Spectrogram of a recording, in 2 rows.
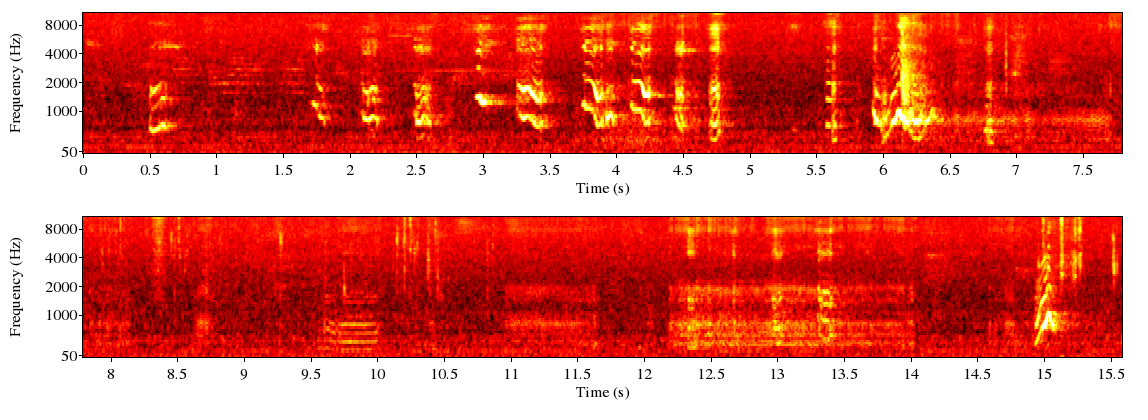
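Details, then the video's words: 20-day-old Basset Hound puppies napping give soft whimpers, squeaks and small grunts in short, uneven bursts. "Basset Hound Puppies making funny noises"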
